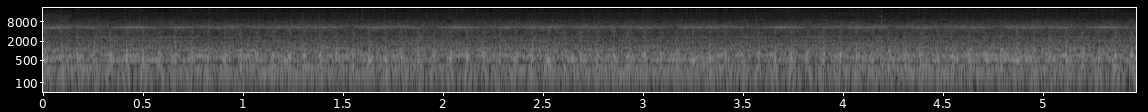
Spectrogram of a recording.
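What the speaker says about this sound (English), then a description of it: "Tony, I really gotta get you that updated helicopter sound effect." A helicopter's rotor thumps steadily and continuously, a loud, close whirring drone with no voices.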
